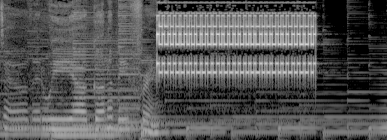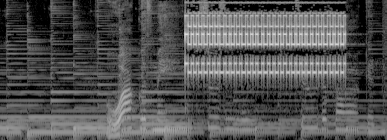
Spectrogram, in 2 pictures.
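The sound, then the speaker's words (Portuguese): Telephone ringback heard while a call is placed: two long, steady rings separated by a pause, over continuous background music. “Vamos ligar para ele.”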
